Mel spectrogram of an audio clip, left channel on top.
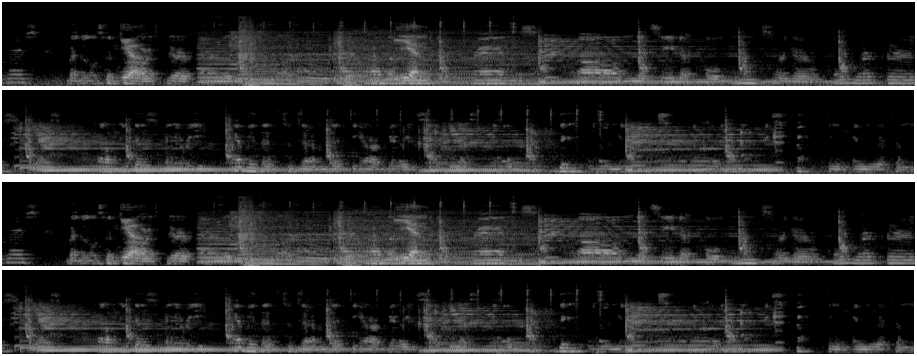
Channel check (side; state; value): left; noise; rumble, 19 dB below the sound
